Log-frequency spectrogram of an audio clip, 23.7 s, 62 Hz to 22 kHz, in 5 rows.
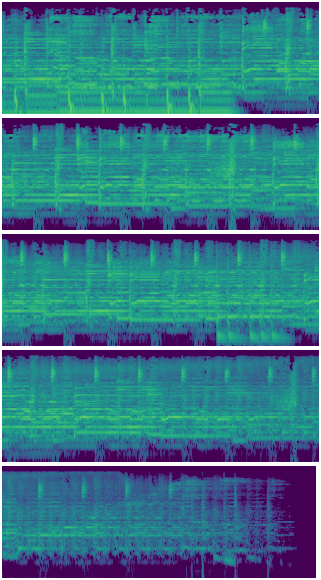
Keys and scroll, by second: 5.2 Return, 13.9 ctrl+-, 14.7 ctrl++.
